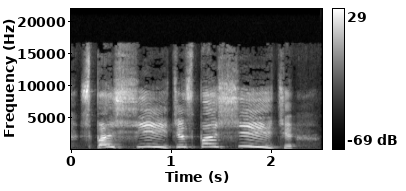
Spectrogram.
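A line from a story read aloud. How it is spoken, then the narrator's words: Scream. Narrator (Russian): закричала Маша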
